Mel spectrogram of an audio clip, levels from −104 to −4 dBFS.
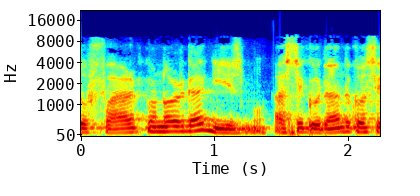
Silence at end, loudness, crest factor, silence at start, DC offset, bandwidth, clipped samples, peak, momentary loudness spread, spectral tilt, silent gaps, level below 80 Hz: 0 s; -11 LUFS; 10 dB; 0 s; under 0.1%; 9.4 kHz; under 0.1%; 0 dBFS; 5 LU; -7 dB/octave; none; -42 dBFS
